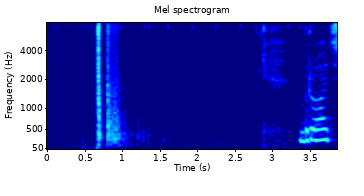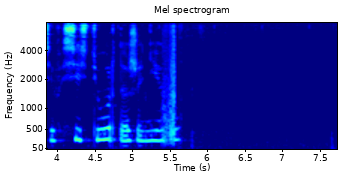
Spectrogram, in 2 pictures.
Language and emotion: Russian, sad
